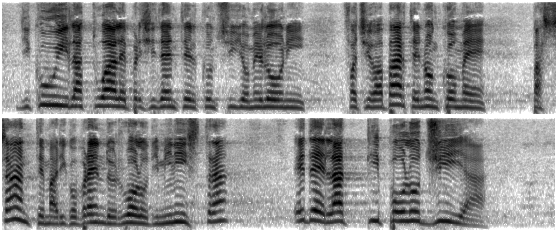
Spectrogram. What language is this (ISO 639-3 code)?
ita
